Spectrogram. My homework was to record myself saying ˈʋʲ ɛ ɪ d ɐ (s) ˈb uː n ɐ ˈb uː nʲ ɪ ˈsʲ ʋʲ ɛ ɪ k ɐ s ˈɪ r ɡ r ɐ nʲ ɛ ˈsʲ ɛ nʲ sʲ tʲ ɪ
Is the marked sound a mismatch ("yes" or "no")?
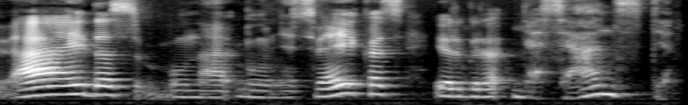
no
